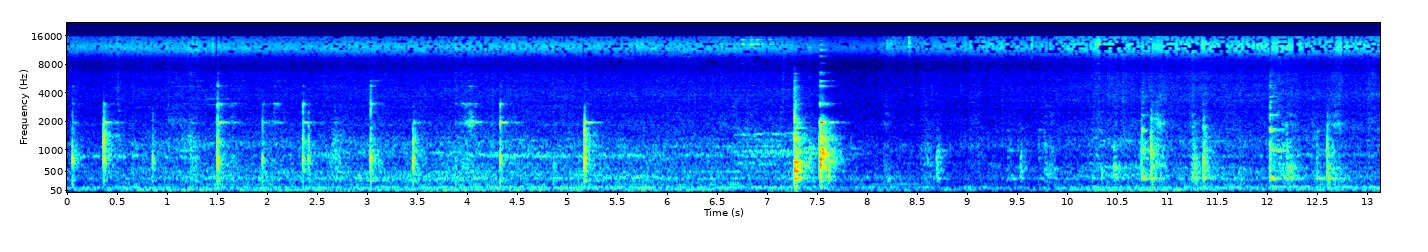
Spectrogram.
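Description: Light metallic taps as a steel plate is knocked against the rim of an aluminium pot to tip scrambled egg into the vegetables, with two louder knocks about seven seconds in. After that, a wooden spatula stirs and scrapes the egg and vegetables in the pot.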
